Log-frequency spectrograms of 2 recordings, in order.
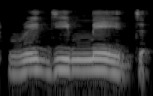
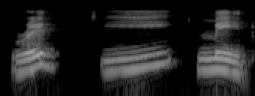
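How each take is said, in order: First: Said in the usual way. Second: Ready-made said very slowly, syllable by syllable; split into syllables. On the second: Shown as a demonstration. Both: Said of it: "Three syllables".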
